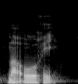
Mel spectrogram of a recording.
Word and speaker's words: Maori: Und der große Unterschied zu den, äh, zur Bevölkerung, zu den Einheimischen, den Indigenen auf Neuseeland, ähm, ist, dass eben dort noch ein R drin ist, wie du es richtig gesagt hast, ja. und die eben Maori ah, genannt ah, werden.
